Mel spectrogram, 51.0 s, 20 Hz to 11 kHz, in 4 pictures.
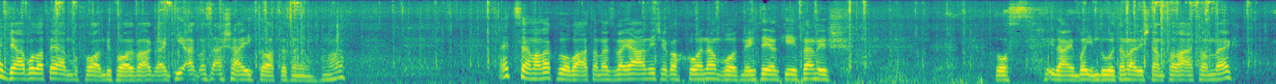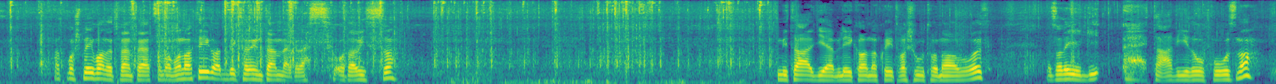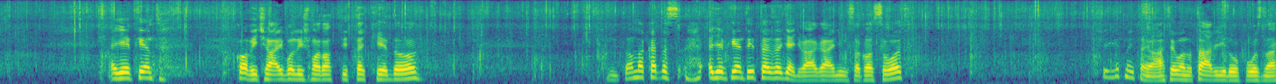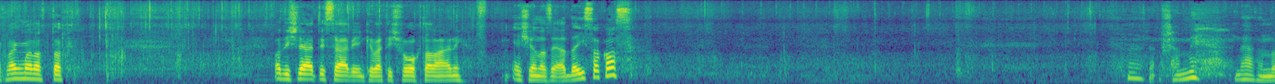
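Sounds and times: tyres crunching on grit: 0.0 - 20.7, 22.0 - 45.5
bicycle rattling: 0.0 - 20.8, 22.0 - 51.0
wind rumble on microphone: 6.8 - 10.1, 17.1 - 20.5.

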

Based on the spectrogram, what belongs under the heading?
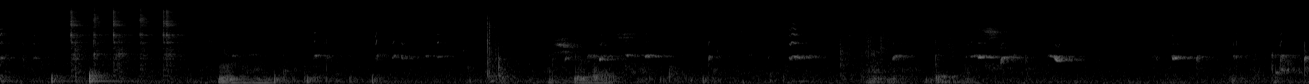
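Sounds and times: marker squeaking on board: 0.0 - 1.0, 2.3 - 4.7, 5.6 - 10.9, 11.5 - 13.0.

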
